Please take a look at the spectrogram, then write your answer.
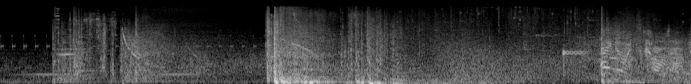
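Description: Blaster fire in Star Wars Battlefront on PS4 as a droid is shot: a few sharp, punchy laser bursts with zapping sweeps, the loudest volley near the middle, set against ongoing game sounds.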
